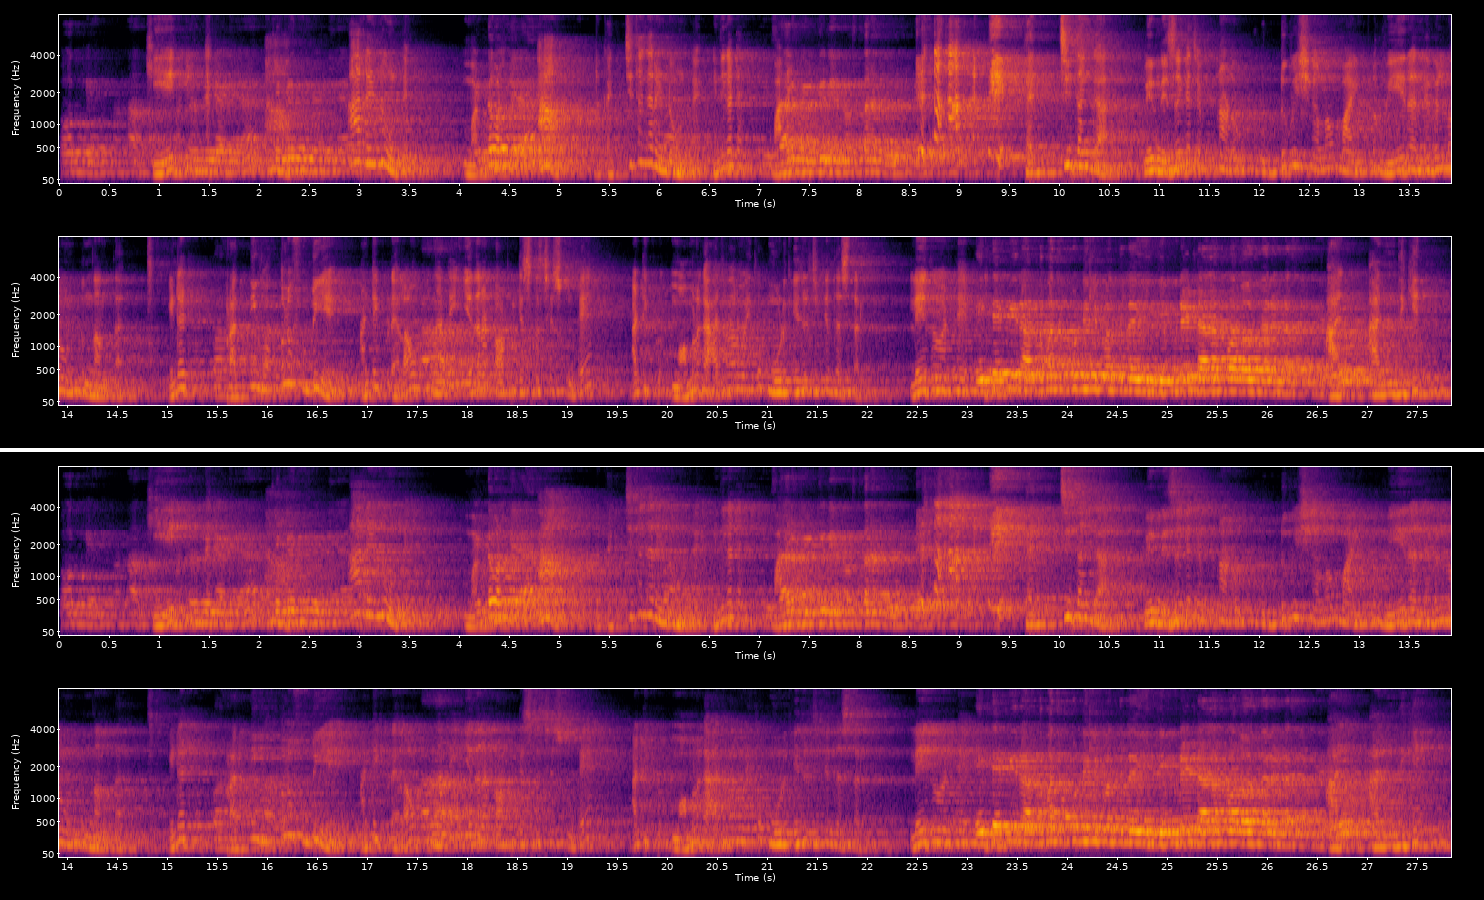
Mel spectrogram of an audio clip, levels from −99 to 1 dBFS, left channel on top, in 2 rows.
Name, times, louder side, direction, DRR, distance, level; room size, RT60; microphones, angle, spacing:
voice 1, 0.0-0.8 1.3-2.9 4.1-4.8 6.0-6.2 7.0-8.5 15.5-16.1 17.5-17.8 23.1-26.9, left 1 dB, ahead, -6 dB, 2.2 m, -28 dB
voice 2, 0.9-1.5 2.1-2.3 2.9-3.5 4.0-5.0 5.4-6.9 7.1-7.4 8.6-10.5 10.8-14.6 15.0-15.3 15.6-19.3 19.6-22.0 22.4-23.3 26.6-27.5, left 2 dB, 80° left, 3 dB, 1.1 m, -32 dB
13.5 x 12.0 x 5.0 m, 2.6 s
head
